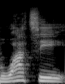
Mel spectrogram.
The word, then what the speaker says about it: WOTC: talk about these um watsi is I I love that phonetically that's exactly how I say is watsi it's actually Wy U but no one says that it's wotc the worker opport is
